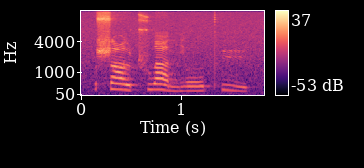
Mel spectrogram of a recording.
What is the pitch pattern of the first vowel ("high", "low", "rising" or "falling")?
falling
